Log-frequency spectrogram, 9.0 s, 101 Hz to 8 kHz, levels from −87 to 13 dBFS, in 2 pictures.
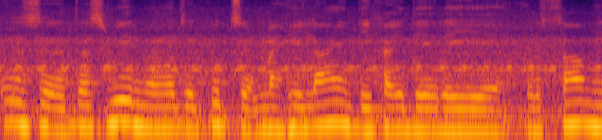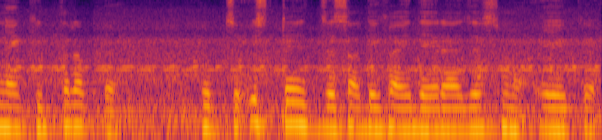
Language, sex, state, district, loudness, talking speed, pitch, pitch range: Hindi, male, Rajasthan, Bikaner, -13 LUFS, 160 wpm, 145 Hz, 135-155 Hz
